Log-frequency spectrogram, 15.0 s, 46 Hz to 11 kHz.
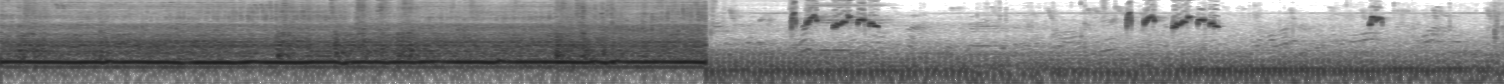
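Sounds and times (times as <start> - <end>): boat motor humming: 0.0 - 9.4
bird chirps: 7.2 - 8.9, 10.4 - 12.3.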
